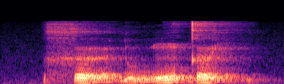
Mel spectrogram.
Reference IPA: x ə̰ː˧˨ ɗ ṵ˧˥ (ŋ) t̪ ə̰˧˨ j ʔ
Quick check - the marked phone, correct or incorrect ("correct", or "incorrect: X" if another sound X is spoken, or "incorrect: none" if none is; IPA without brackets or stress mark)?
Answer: correct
